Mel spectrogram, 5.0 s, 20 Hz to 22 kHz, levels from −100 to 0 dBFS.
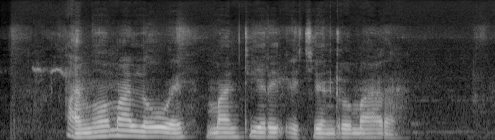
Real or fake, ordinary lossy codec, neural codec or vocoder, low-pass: fake; none; codec, 44.1 kHz, 7.8 kbps, Pupu-Codec; none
